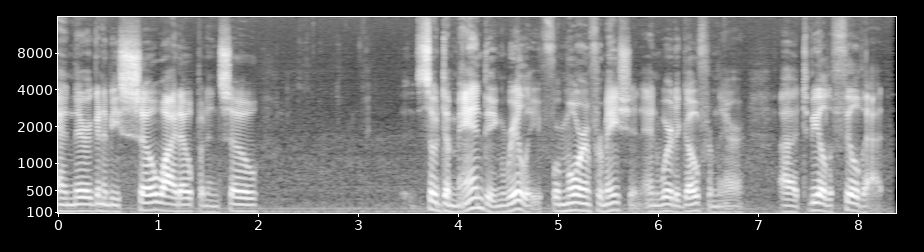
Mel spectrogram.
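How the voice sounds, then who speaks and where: A middle-aged man talking as a professor in a conversational review, earnest and halting, often repeating words as he forms his thought. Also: medium pitch, steady tone, dark tone, slight background noise. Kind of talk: conversational interview, reflective review.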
